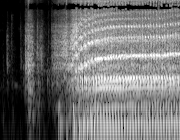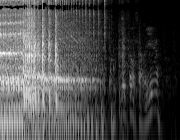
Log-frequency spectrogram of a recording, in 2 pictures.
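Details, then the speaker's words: Solex moped two-stroke engine, rebuilt with new piston and cylinder after seizing from running without oil, first start with the jet removed: catches, buzzes to a steady fast beat for about three seconds, then winds down; normal start, fuel leaking everywhere. "a démarré ça a bien couler de partout"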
